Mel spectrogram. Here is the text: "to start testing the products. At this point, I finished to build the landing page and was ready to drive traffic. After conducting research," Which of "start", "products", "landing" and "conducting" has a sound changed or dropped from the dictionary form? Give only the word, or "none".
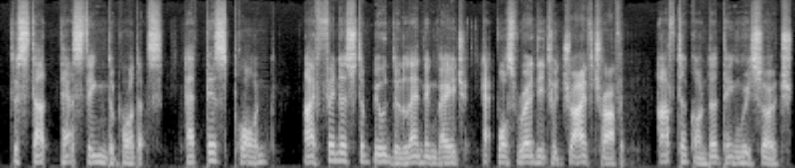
products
